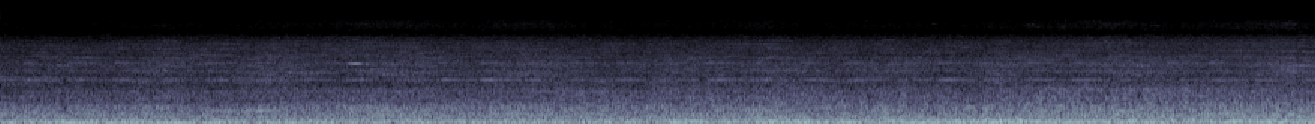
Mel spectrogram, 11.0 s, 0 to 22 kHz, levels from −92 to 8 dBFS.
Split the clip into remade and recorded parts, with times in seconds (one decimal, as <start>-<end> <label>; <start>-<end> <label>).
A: 0.0-1.8 recorded; 1.8-3.7 remade; 3.7-11.0 recorded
